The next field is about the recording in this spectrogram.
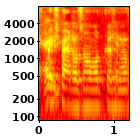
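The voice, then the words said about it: George Lucas impression. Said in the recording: “your George Lucas impression.”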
